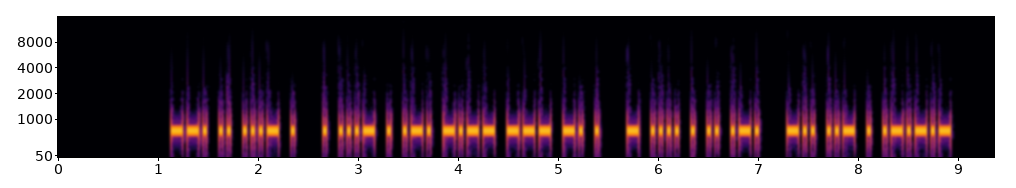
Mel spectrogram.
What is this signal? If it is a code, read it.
Morse code, heard as a keyed tone, about 32 wpm, 700 Hz. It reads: GIVE EVERYONE THEIR DUE.
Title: Sentences from Top 1000 Words - Review Part 6 - 30wpm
